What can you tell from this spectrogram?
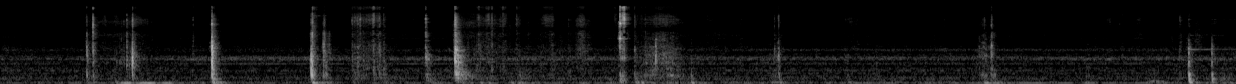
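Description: Scattered sharp clicks and knocks of a Bosch GWB 12V-10 cordless angle drill's plastic housing being handled and opened up, with a small part clinking into a metal parts tray about six seconds in.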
